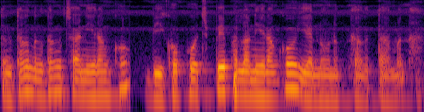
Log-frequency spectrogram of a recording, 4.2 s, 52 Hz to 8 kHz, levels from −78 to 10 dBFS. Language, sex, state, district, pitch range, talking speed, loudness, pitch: Garo, male, Meghalaya, West Garo Hills, 105-130 Hz, 125 wpm, -19 LUFS, 110 Hz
